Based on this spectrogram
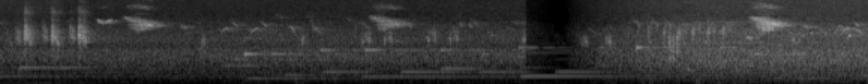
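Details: Oriental Reed Warbler singing from riverside grass in inland northern Harima, Hyogo, Japan, in its breeding season while catching insects: harsh, croaking, chattering phrases in quick bursts, with steady soft music tones running underneath.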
